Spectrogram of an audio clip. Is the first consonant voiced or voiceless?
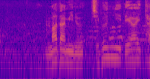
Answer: voiced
